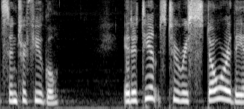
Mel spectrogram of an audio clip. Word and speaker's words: centrifugal: it the centripedal and the centrifugal the proper pronunciation of those words if you're scientific is centripetal and centrifugal but for the sake of U hearing I'm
